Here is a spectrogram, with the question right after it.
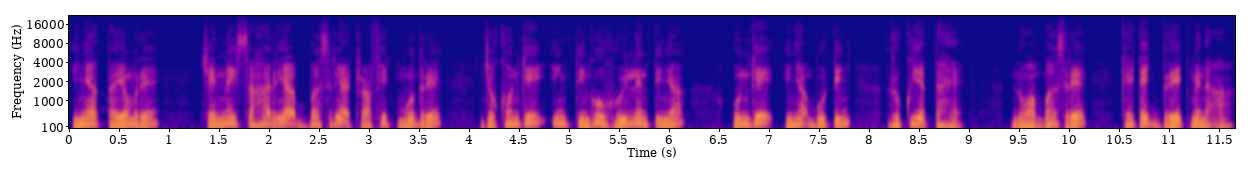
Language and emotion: Santali, fearful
